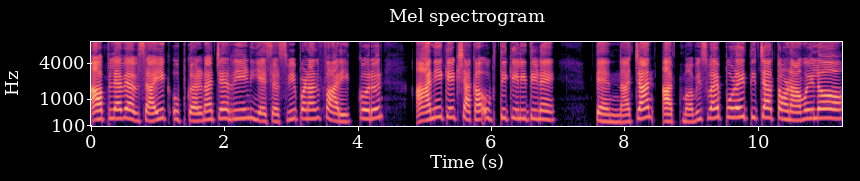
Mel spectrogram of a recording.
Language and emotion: Goan Konkani, happy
